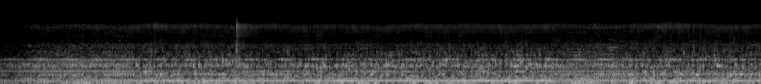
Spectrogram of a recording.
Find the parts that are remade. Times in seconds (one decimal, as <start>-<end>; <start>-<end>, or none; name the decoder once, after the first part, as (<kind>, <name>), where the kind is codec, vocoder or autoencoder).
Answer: 1.3-5.5 (vocoder, BigVGAN v2); 6.3-7.6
